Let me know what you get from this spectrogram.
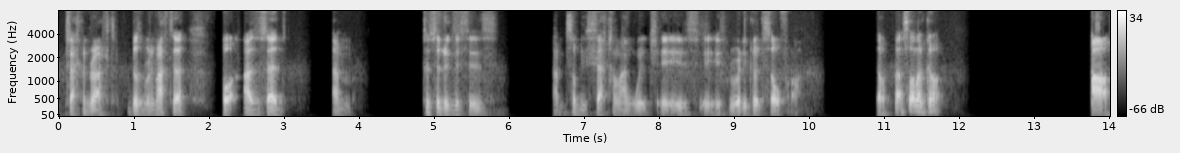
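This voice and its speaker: A man's voice: deep voice, moderate pace, vocal fry, pauses often, a little mellow. A man giving casual, somewhat rambling and hesitant feedback on a script in an online meeting. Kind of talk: casual spoken critique. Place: indoors on an online meeting call.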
